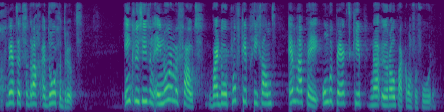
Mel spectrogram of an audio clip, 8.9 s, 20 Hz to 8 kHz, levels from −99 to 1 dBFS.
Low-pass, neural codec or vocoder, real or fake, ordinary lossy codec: 7.2 kHz; none; real; none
